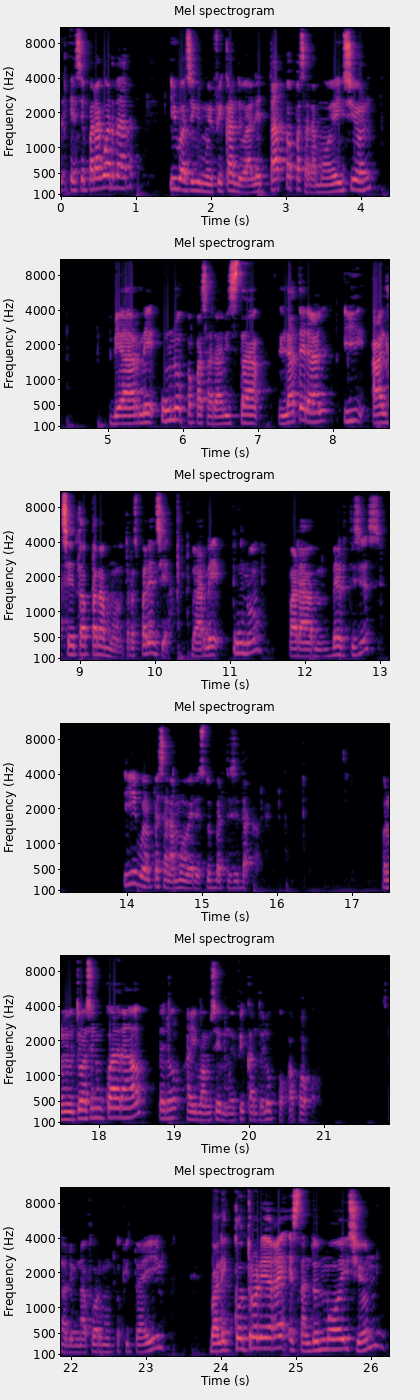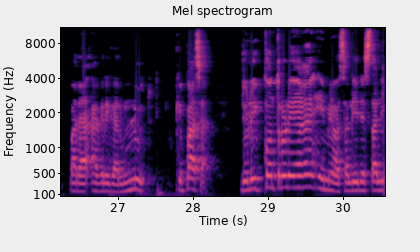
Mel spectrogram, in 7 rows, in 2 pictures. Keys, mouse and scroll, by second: 0.7 click, 1.1 shift+middle drag, 2.6 Tab, 4.2 KP_1, 4.8 KP_3, 6.0 shift+middle click, 8.9 alt+z, 10.6 middle click, 10.7 middle click, 11.0 click, 11.4 click, 12.2 shift+middle click, 13.0 shift+click, 14.1 shift+middle click, 14.5-15.7 shift+middle drag, 16.0 shift+middle click, 16.3 shift+click, 16.9 shift+middle click, 17.6-18.8 shift+drag, 18.8 shift+middle click, 19.6 shift+click, 20.7-22.2 shift+drag, 24.9 ctrl+shift+middle click, 27.4 ctrl+r.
